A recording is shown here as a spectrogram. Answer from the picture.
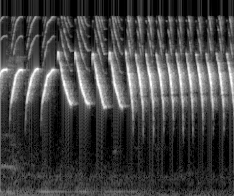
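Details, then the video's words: Belgian singing canary singing a short phrase of rising looped whistles that speed up into a quick, even run of descending sweeps, about four per second. "A special canary to seduce all the canaries - The belgian singing canary"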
